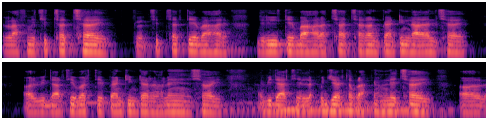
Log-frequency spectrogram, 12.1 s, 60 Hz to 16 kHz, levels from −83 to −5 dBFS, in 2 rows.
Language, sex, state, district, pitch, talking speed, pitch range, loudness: Maithili, male, Bihar, Samastipur, 115 Hz, 150 wpm, 110-120 Hz, -29 LUFS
